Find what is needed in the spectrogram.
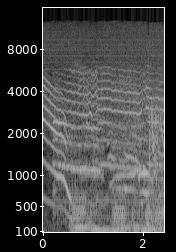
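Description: A cartoon voice gives a long meow-like cry that falls in pitch, then cartoon music with held chords over a bass line.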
